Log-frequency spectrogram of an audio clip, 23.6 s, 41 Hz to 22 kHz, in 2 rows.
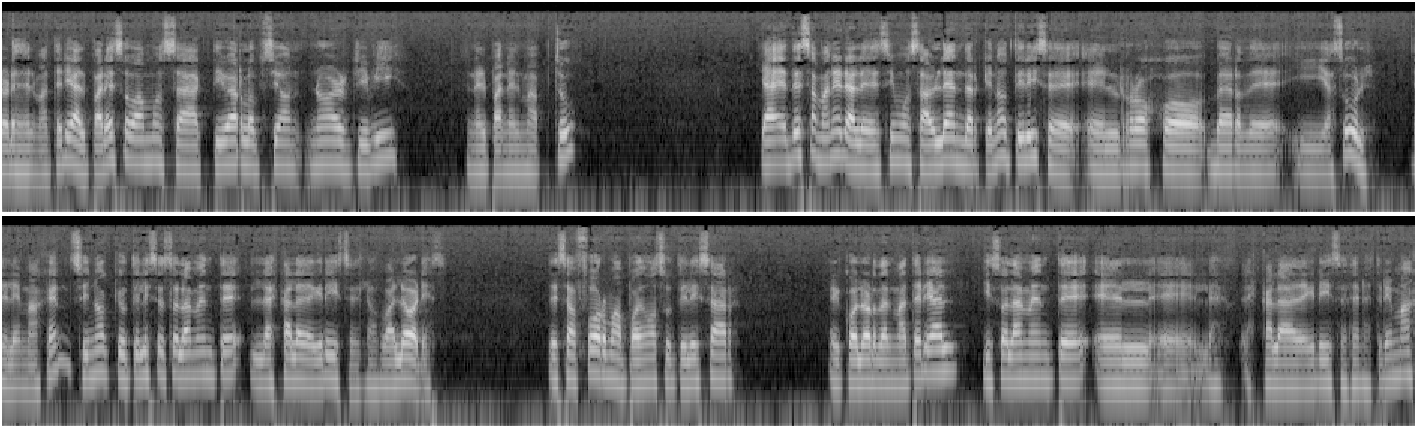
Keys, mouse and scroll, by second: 14.0 shift+middle click.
